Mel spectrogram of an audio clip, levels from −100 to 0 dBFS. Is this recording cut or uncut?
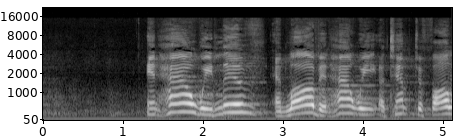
cut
